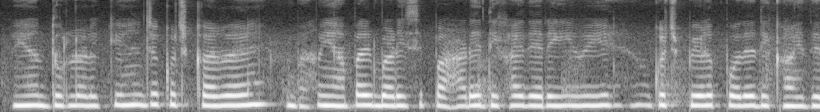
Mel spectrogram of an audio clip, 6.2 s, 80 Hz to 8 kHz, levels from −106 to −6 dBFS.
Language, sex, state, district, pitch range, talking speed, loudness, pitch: Hindi, female, Rajasthan, Churu, 250-265 Hz, 245 wpm, -14 LUFS, 255 Hz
